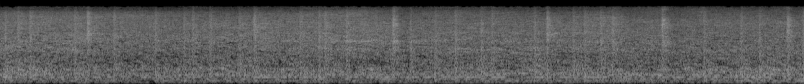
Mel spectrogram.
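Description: Gravity-feed air spray gun hissing steadily as it sprays epoxy primer, over a faint low steady hum.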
